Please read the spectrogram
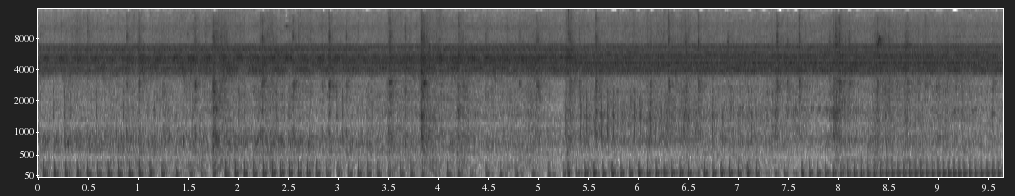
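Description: Small motorbike engine chugging at low revs as it is ridden slowly along a rough dirt track, its firing pulses distinct and even. A steady high hiss runs over it.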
